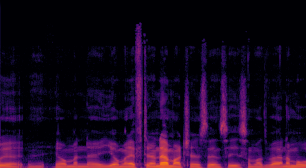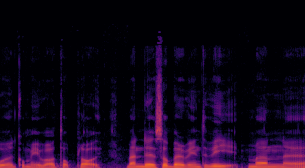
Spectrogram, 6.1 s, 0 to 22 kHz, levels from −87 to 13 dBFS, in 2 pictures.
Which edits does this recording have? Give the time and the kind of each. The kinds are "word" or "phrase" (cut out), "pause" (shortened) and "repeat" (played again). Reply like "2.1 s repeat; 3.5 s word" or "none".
3.2 s word; 4.2 s pause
